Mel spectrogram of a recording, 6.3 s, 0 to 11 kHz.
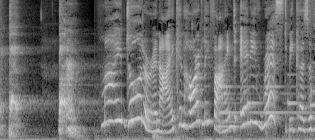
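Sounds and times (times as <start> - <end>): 
man coughing harshly: 1.2 - 1.7
speech: 2.4 - 6.3.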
